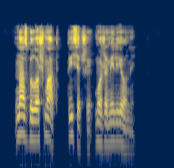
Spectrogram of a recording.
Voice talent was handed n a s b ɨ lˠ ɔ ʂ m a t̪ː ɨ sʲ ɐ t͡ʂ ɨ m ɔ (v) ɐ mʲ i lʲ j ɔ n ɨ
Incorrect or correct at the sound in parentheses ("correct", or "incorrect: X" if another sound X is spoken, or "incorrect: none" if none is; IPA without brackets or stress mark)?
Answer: incorrect: ʐ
